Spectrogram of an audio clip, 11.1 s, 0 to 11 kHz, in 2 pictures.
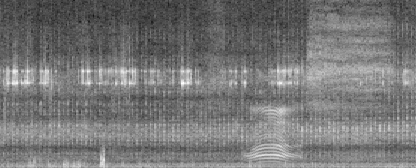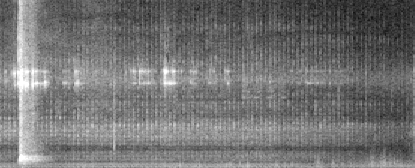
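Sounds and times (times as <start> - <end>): boat motor rumbling: 0.0 - 11.0
sharp loud knock: 5.8 - 6.3.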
